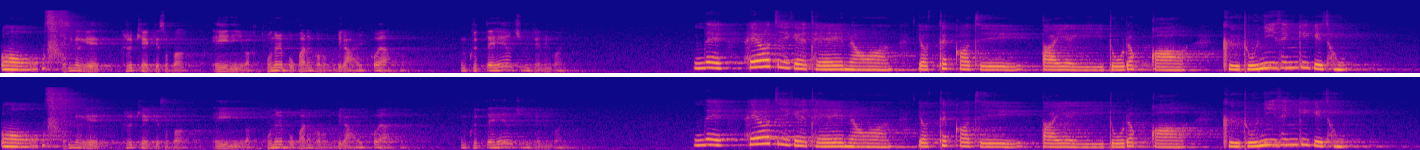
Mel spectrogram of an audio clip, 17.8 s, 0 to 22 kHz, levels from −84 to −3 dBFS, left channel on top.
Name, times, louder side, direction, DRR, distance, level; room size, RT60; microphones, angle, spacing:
voice 1, 0.0-0.9 8.7-16.9, left 1 dB, 15° left, 10 dB, 0.5 m, -26 dB
voice 2, 0.8-2.4 2.7-5.1 5.8-7.1, left 3 dB, 85° left, 10 dB, 1.1 m, -37 dB
27.5 x 15.5 x 8.8 m, 2.1 s
head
